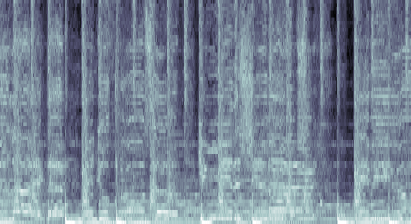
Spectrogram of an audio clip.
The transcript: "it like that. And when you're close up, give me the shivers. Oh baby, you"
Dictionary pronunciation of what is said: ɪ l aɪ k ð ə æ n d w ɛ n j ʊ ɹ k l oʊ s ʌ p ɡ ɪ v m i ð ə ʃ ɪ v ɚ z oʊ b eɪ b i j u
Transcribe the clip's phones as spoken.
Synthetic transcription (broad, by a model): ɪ l aɪ k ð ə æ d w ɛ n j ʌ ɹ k oʊ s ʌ ɡ ɪ v m i ð ə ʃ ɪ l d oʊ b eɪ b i j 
